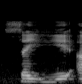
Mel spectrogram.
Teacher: তো সিন open রাখবেন আর ইয়াটাকে মাঝখানে ডাবল করে পড়তে হবে, টানবেন না। সাইয়্যি হামজাকে এখানে ওপেন করে রাইট দিয়ে পড়বেন গলার শেষ থেকে।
